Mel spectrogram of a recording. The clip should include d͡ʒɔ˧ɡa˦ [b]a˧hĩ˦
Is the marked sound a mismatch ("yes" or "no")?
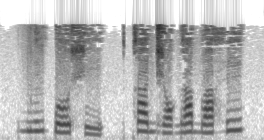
no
